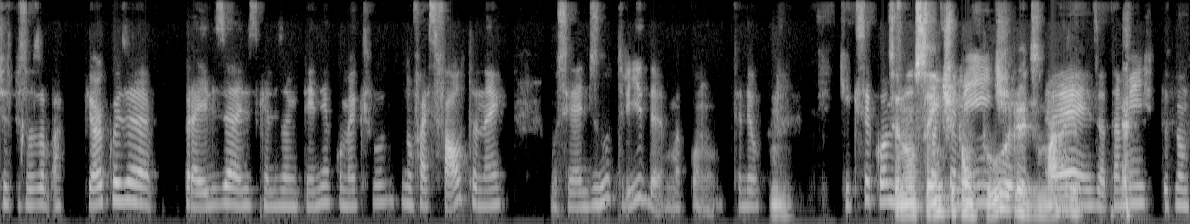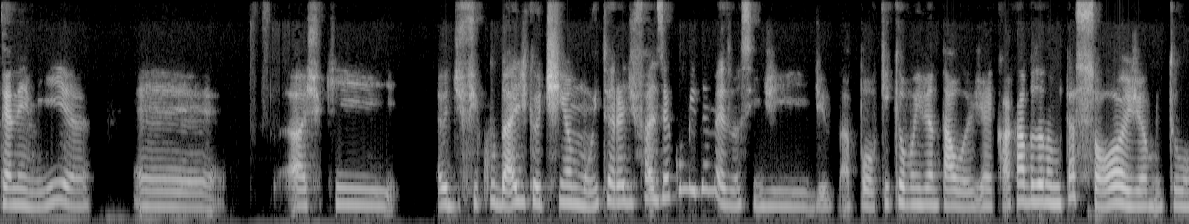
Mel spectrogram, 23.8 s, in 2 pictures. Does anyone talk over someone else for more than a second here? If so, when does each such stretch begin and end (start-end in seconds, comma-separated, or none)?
8.9-10.8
